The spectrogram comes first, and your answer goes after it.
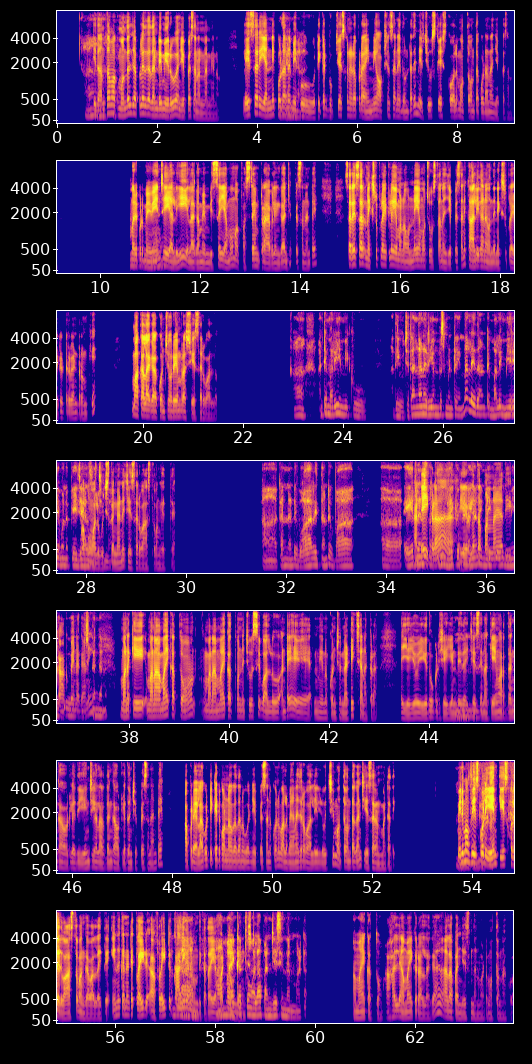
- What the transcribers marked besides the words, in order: tapping; chuckle; in English: "సర్"; in English: "టికెట్ బుక్"; in English: "ఆప్షన్"; in English: "చూజ్"; chuckle; other background noise; in English: "మిస్"; in English: "టైమ్ ట్రావెలింగ్"; in English: "సార్ నెక్స్ట్ ఫ్లయిట్‌లో"; in English: "నెక్స్ట్ ఫ్లయిట్"; in English: "రీయింబ్రస్"; "రీయింబర్స్" said as "రీయింబ్రస్"; in English: "రీయింబర్స్‌మెంట్"; in English: "పే"; in English: "ఎయిర్‌లై‌న్స్"; in English: "ఎయిర్‌లై‌న్"; in English: "టికెట్"; in English: "మేనేజర్"; in English: "మినిమం ఫీస్"; chuckle; in English: "ఫ్లైట్"; in English: "నెక్స్ట్"
- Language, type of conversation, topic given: Telugu, podcast, ఒకసారి మీ విమానం తప్పిపోయినప్పుడు మీరు ఆ పరిస్థితిని ఎలా ఎదుర్కొన్నారు?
